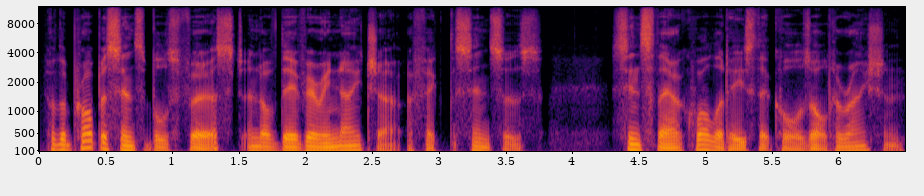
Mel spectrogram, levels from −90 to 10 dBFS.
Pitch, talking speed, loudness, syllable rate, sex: 95 Hz, 185 wpm, -19 LUFS, 6.2 syllables/s, male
